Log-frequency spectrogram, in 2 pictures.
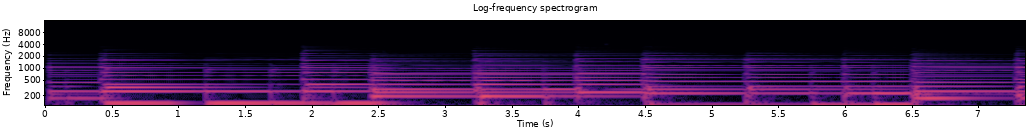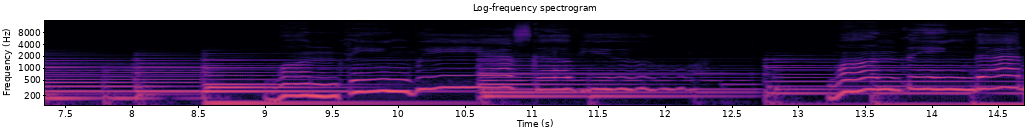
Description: Full Choir; summer choir

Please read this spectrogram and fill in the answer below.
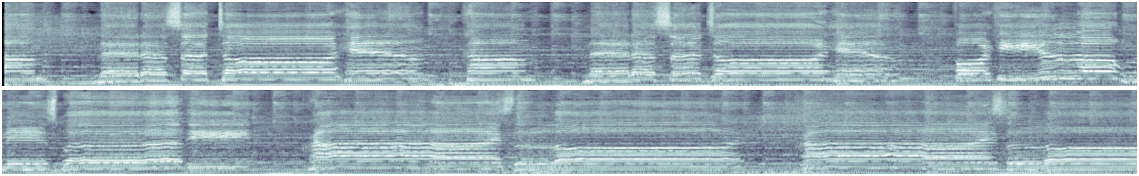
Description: Behold Ending Full Choir

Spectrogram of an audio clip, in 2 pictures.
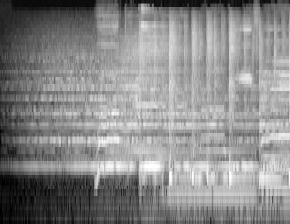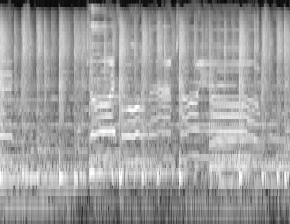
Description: Soprano w Lead; Soprano Parts; christmas choir

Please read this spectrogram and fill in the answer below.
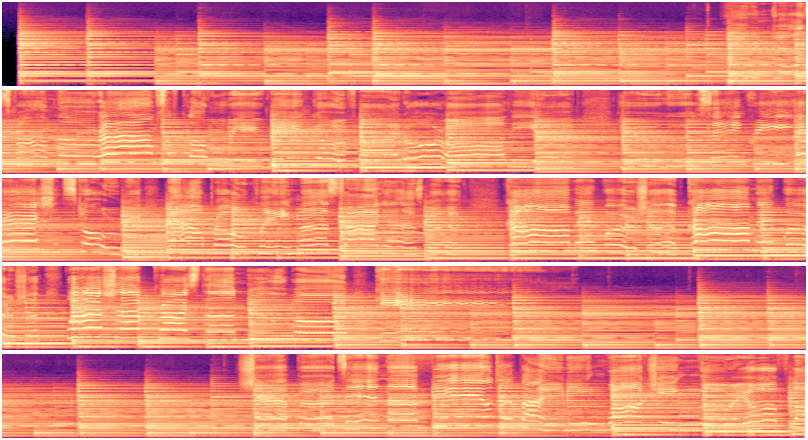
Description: Emmanuel Full Choir; christmas choir

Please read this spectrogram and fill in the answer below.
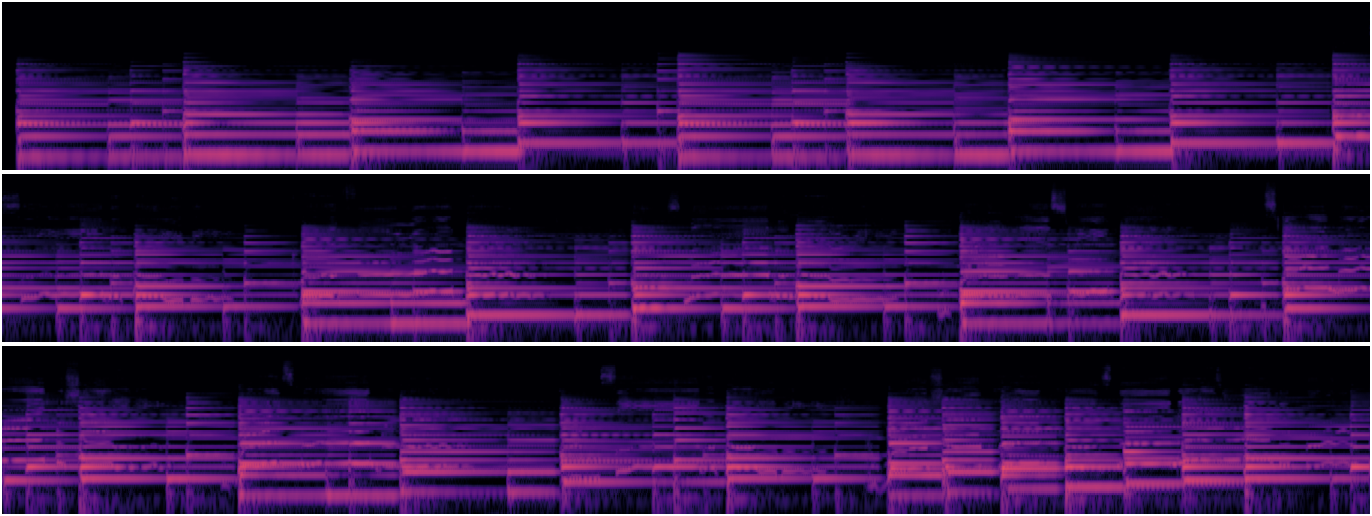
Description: Tenor w Lead, christmas choir

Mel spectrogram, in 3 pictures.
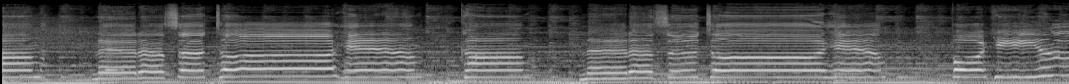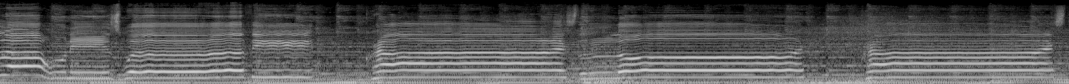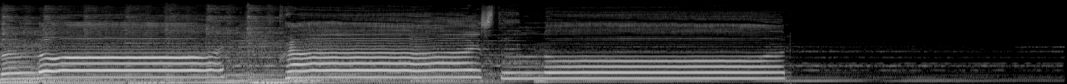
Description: Ending Alto; Alto Parts; christmas choir

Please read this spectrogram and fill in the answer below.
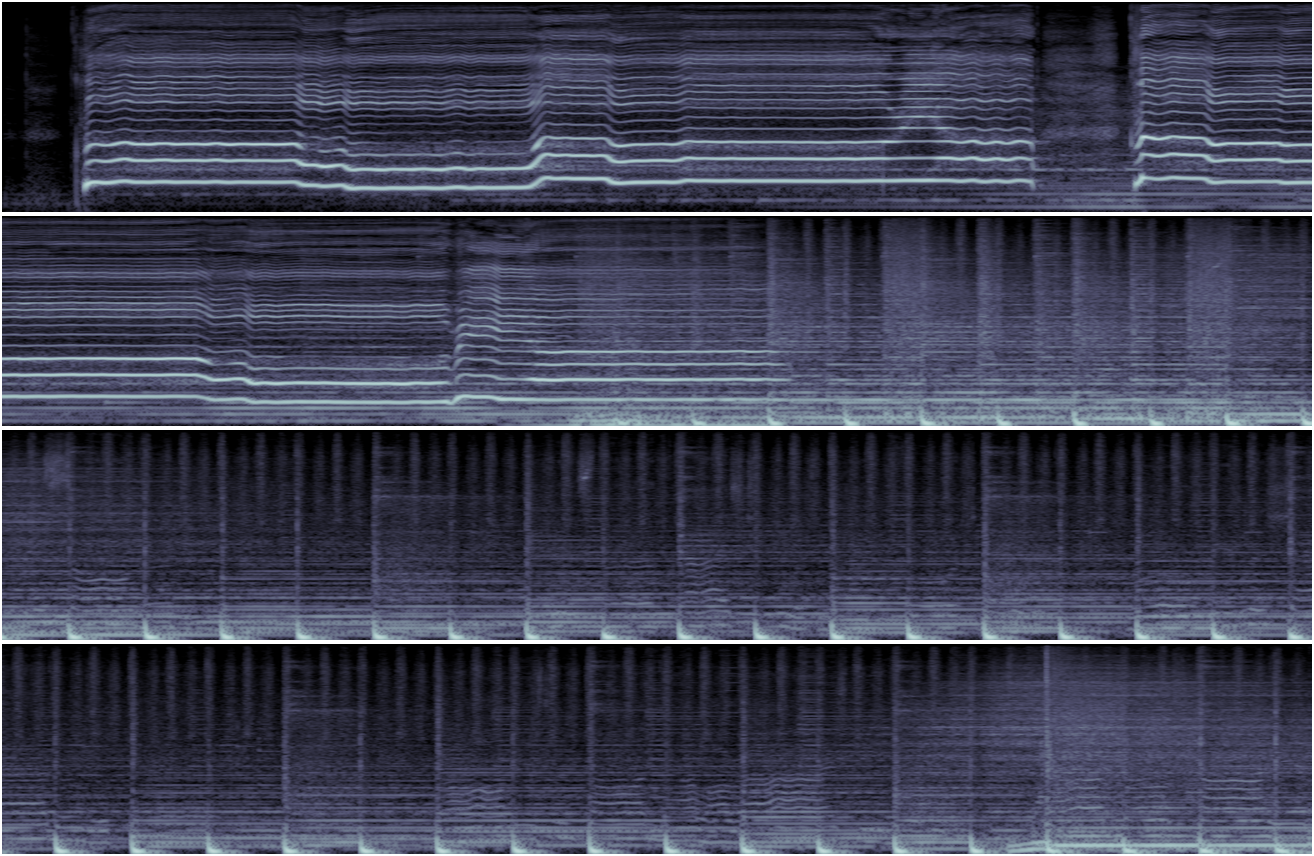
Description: Soprano w Lead, christmas choir

